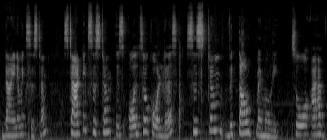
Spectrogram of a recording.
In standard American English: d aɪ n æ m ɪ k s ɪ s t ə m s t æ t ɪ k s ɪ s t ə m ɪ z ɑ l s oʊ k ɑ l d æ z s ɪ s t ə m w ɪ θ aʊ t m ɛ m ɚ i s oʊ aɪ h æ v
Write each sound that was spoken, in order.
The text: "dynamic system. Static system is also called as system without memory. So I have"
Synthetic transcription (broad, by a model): d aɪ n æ m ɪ k s ɪ s t ə m s t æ t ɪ k s ɪ s t ə m ɪ z ɑ l s oʊ k ɑ l d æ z s ɪ s t ə m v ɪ t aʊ t m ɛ m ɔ i s oʊ aɪ h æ v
